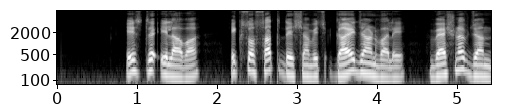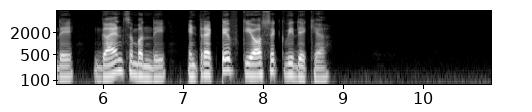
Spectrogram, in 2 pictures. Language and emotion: Punjabi, neutral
